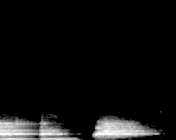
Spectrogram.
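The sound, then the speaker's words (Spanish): A dog barks loudly: two quick barks in a row, then a longer, drawn-out one, with no one talking. “Si, larga muy fuerte el perro, avísame si se, se tapa”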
